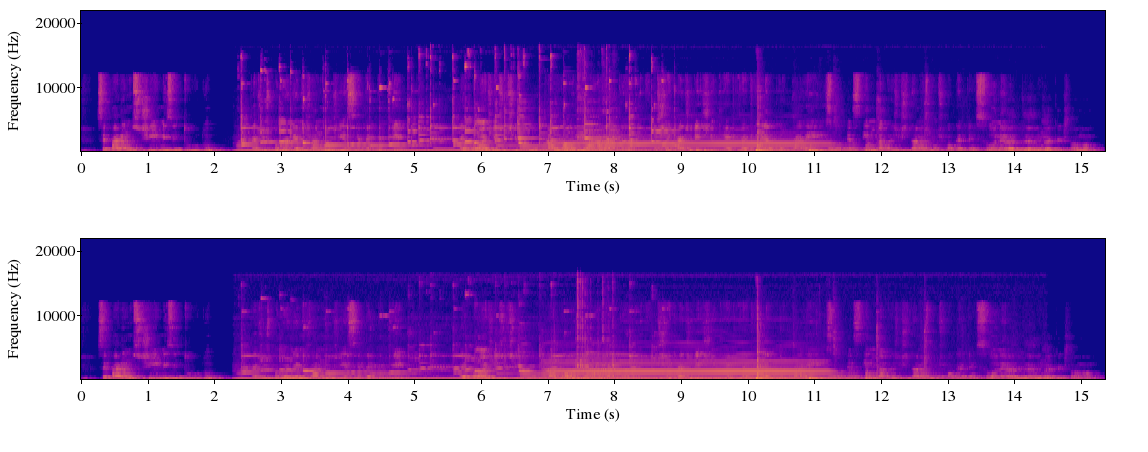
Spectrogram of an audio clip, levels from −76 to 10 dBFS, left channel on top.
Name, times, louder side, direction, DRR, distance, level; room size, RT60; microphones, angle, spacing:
voice 1, 0.0-2.0 2.5-5.1 5.7-11.3 11.7-14.0 14.3-14.6, left 1 dB, 90° left, -1 dB, 1.6 m, -31 dB
sound 1, 2.3-9.0, left 6 dB, 40° left, 0.3 m, -33 dB
sound 2, 2.3-14.5, right 1 dB, 25° right, 0.9 m, -26 dB
Bowed string instrument, 6.9-12.4, right 6 dB, 60° right, 0.7 m, -29 dB
voice 2, 11.2-11.7 13.8-15.2, left 3 dB, 60° left, -2 dB, 1.5 m, -34 dB
7.7 x 4.1 x 3.3 m, 0.84 s
head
